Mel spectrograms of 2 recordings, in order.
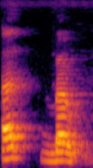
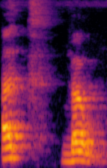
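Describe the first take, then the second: First: The first consonant has no breathy release. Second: The first consonant has a breathy release. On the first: Listeners cannot tell which letter was said. The speaker calls it wrong. "যদি হামস কায়দা করা না হয়" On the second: Listeners can clearly tell which letter was said. The speaker calls it right. "যদি আমি হামস করি"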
